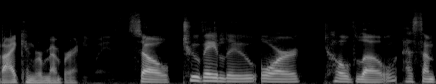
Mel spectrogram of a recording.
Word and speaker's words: Tove Lo: saying like, yeah, no, because of the accent from where she's from, that's how it's pronounced. She also doesn't care if people call her Tove Lo, just because that's how it's spelt, right?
